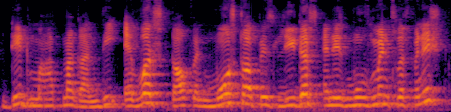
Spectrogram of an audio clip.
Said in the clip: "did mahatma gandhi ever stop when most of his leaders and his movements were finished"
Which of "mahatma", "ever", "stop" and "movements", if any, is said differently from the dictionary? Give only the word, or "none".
none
